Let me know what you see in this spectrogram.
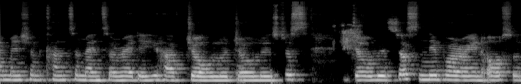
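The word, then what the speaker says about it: Dzorwulu: You have Jolu. Jolu is just neighboring also the airport residential. It's not far away from airport residential. Because Jowolu. Jolu. Yeah, Jowolo.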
